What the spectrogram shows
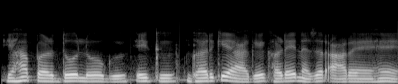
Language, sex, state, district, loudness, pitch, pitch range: Hindi, male, Bihar, Begusarai, -15 LUFS, 145 Hz, 140-155 Hz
